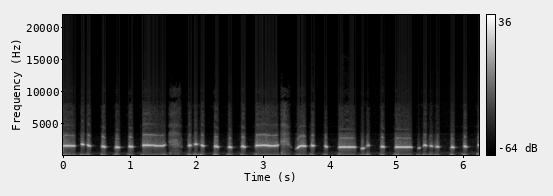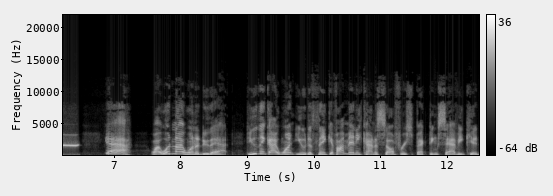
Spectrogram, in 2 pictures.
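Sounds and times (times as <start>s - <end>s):
person whistling a bouncy tune: 0.0s - 6.6s
speech: 7.0s - 12.4s.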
